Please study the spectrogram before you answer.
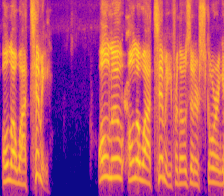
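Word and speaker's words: Oluwatimi: that's his name but while it looked like ola watimi it is pronounced olawatimi olu olowatimi for those that are scoring at home and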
